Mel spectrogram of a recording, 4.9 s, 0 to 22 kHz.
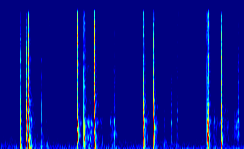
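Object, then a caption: Paperboard candy box tapped with metal finger claws. A small, flat, printed paperboard chocolate box, held upright and likely hollow and closed, is tapped and scratched with long gold filigree metal finger-claw jewelry. Sharp, dry, hollow clicks arrive in loose clusters of two or three, with a papery midrange knock near 570 Hz and a bright metallic tick from the claws. Softer scratchy strokes fall between the taps, and each hit dies away almost at once.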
